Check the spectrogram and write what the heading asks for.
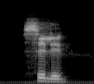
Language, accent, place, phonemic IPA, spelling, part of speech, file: French, France, Lyon, /se.le/, céler, verb, LL-Q150 (fra)-céler.wav
- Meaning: obsolete form of celer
